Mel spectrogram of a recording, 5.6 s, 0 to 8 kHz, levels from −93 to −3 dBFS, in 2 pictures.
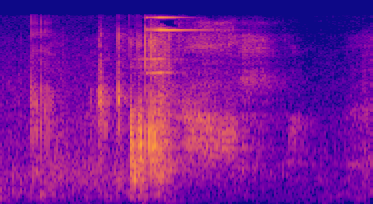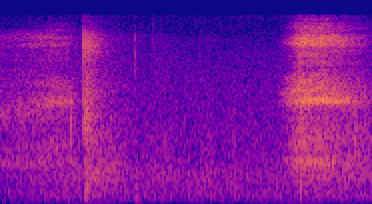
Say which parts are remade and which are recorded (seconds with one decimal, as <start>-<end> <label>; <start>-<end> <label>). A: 0.0-5.6 recorded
